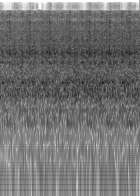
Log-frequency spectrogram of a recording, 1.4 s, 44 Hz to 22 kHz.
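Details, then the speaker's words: Ford 6.7L diesel restarted in warm Florida weather with a low-oil-pressure warning on start, a problem that occurs only around 68–95°F: idle with a sharp, busy top-end clatter, likely oil-starved, cause not confirmed: engine clatter at idle. "I'm going to stop the video and yes it still got low oil pressure I can hear it this is amazing"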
